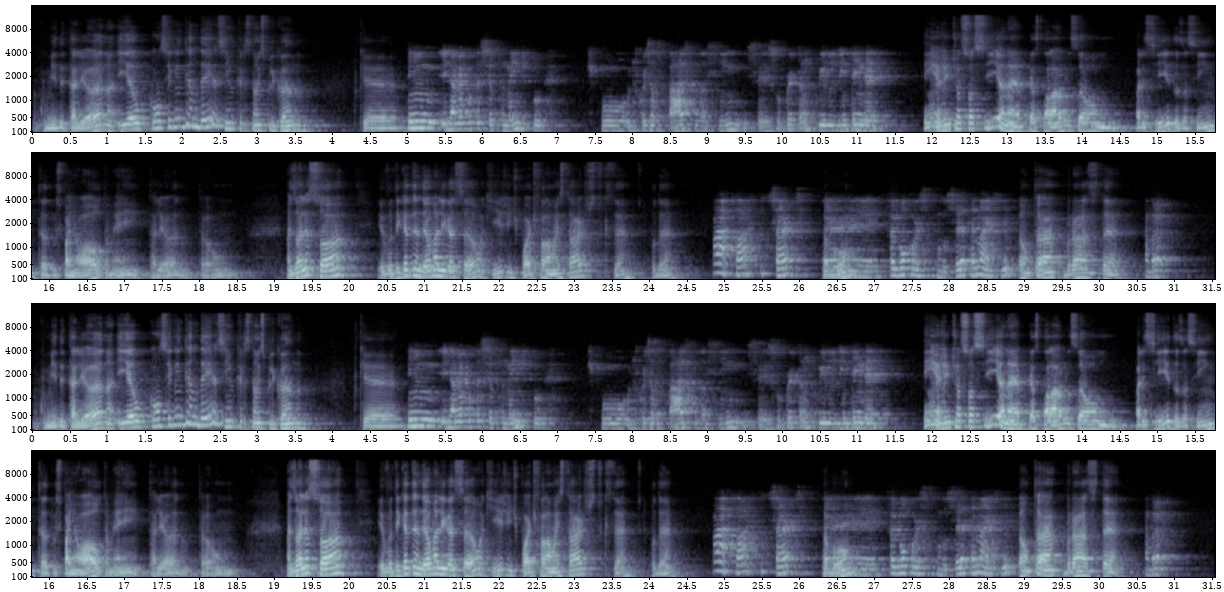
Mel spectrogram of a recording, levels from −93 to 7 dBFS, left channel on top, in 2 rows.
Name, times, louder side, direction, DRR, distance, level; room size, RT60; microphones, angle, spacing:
voice 1, 0.0-3.7 4.4-5.0 11.9-18.5 19.2-20.0 20.4-23.3 23.5-24.3 26.3-26.8 28.9-30.3, right 2 dB, 30° right, 9 dB, 1.0 m, -22 dB
voice 2, 5.0-7.0 7.6-11.3 24.8-26.0 26.3-28.8 30.6-30.8, left 1 dB, 10° left, 0 dB, 1.3 m, -27 dB
22.0 x 14.5 x 2.9 m, 0.85 s
head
